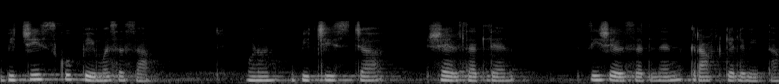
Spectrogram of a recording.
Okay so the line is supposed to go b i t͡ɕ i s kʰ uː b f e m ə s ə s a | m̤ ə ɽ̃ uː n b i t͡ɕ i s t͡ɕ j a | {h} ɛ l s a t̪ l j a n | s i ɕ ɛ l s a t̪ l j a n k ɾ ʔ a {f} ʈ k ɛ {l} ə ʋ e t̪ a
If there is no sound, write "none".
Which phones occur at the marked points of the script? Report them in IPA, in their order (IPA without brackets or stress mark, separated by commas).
ɕ, f, l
